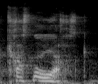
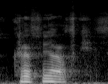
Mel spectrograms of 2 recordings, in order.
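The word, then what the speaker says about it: Красноярск: Ouais à Crasnoysk à côté. Ouais. Alors tu me dis c'est pas comme ça que ça se prononce en russe. Crasnarsk.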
